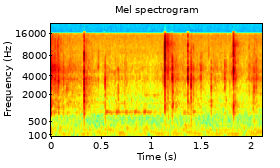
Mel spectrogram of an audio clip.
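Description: A few faint, scattered crinkles and clicks from a clear plastic bag of dried herbal facial steam being held up and handled.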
